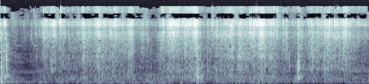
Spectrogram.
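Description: Plastic courier mailer bag rustling and crinkling as it is torn open and handled, with a few light clicks and knocks of packaging.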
